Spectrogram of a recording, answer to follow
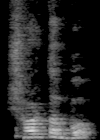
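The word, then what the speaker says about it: স্মর্তব্য: হয়েছে তথ তথ সঠিক শর্তব্য শর্তব্য হচ্ছে এখানে দন্তসের সাথে মফলা আছে কিন্তু উচ্চারিত হয়েছে স এর মত এবং এখানে মফার ম এর উচ্চারণ নেই সর সর এখানে নাসি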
